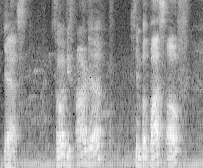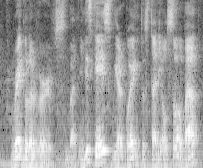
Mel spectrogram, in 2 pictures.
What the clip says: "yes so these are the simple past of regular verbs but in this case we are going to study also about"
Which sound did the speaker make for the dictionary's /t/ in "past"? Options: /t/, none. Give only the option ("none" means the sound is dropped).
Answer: none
